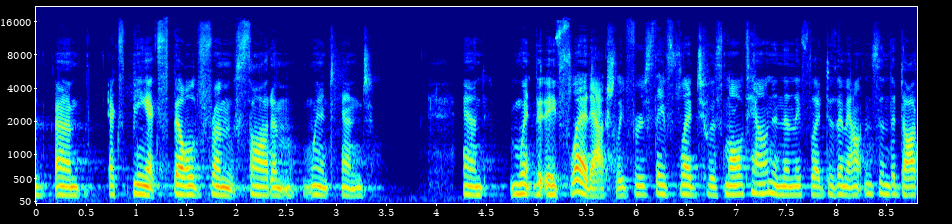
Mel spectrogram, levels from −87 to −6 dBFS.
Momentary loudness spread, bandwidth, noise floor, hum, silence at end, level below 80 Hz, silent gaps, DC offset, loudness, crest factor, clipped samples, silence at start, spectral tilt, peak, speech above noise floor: 8 LU; 18 kHz; -67 dBFS; none; 0 s; -72 dBFS; none; under 0.1%; -35 LUFS; 20 dB; under 0.1%; 0 s; -5 dB/octave; -14 dBFS; 33 dB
